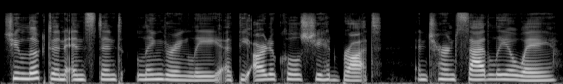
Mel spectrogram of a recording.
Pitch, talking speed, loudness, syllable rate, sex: 215 Hz, 160 wpm, -17 LUFS, 5.0 syllables/s, female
